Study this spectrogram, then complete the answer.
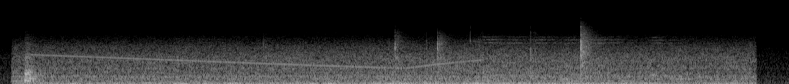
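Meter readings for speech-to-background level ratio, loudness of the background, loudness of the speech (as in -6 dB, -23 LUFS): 9.5 dB, -41.5 LUFS, -32.0 LUFS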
